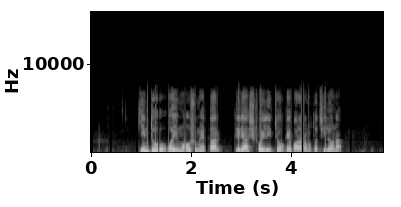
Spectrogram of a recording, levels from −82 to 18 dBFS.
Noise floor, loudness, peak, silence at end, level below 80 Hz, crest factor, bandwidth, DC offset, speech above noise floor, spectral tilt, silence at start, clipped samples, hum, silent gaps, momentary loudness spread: -58 dBFS; -15 LUFS; -2 dBFS; 0.85 s; -44 dBFS; 14 dB; 7.4 kHz; under 0.1%; 45 dB; -7 dB/octave; 0.95 s; under 0.1%; none; none; 10 LU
